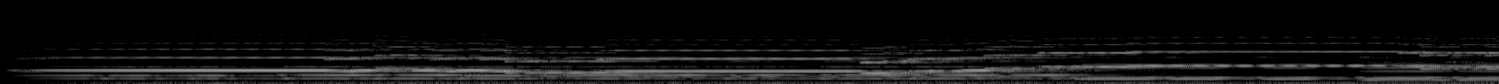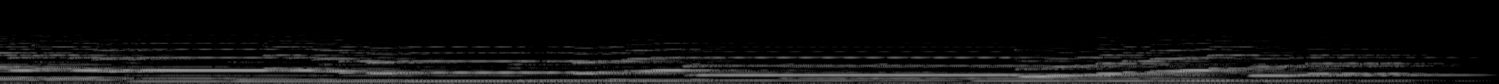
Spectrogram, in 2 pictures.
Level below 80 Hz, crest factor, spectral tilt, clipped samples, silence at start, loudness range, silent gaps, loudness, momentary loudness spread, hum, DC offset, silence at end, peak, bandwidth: -62 dBFS; 12 dB; -8 dB/octave; under 0.1%; 0.1 s; 5 LU; none; -38 LUFS; 8 LU; none; under 0.1%; 0.15 s; -24 dBFS; 7 kHz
